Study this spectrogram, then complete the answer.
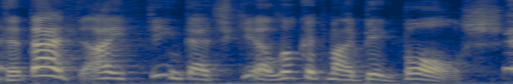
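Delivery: slow, hammed-up Dutch accent. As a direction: drawl it like a Dutch footballer. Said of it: "that's not too bad".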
